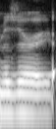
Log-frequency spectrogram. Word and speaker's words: Missouri: um never been in Missouri I don't really think it's that cool Missour I don't know because some people say Missour and I don't know there's two different pron pronunciation but I know this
